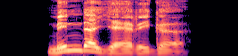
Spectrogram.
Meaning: inflection of minderjährig: 1. strong/mixed nominative/accusative feminine singular 2. strong nominative/accusative plural 3. weak nominative all-gender singular
- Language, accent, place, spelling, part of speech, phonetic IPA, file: German, Germany, Berlin, minderjährige, adjective, [ˈmɪndɐˌjɛːʁɪɡə], De-minderjährige.ogg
